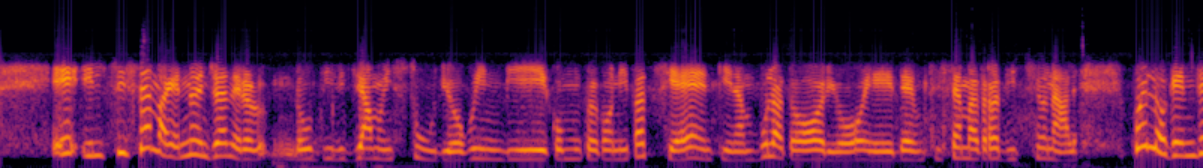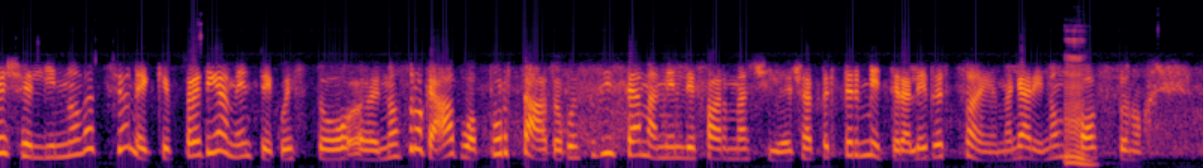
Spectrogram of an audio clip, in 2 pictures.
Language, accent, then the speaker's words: Italian; Rome, Lazio, Italy; Esatto, no, sono di Roma.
